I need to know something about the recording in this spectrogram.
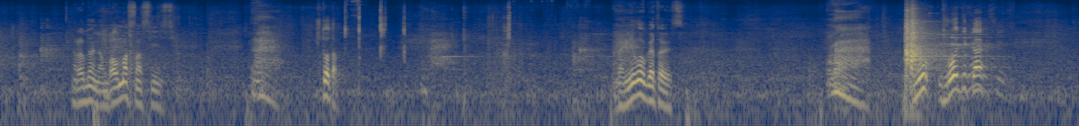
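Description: A man grunts and strains loudly with effort.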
